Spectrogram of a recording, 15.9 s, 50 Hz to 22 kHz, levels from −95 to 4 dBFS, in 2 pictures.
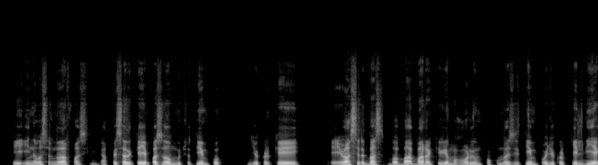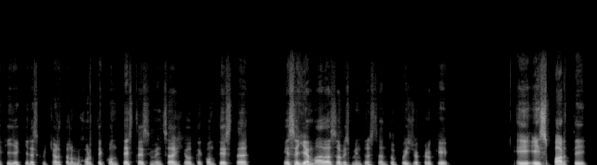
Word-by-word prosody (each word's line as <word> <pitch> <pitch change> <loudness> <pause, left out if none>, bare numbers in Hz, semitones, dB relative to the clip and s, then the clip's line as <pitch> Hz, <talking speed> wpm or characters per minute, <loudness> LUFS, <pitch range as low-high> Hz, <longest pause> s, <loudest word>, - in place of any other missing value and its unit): y 105 +3 -5
y - - -3
no 140 - -4
va 155 - 0
a - - -5
ser 140 +1 -14
nada 135 -1 +4
fácil, 90 -3 -11
a 90 - -11
pesar 110 +9 +2
de 140 - 0
que 135 - +3
haya 135 - +7
pasado 120 0 +4
mucho 120 -1 -10
tiempo. 115 +4 -3 0.3
Yo 110 +1 -8
creo 115 -3 -8
que, 105 -5 +2 0.4
eh, - - -7
va 110 - +9
a - - -1
ser 135 +3 -2
va 120 - +7 0.2
va 120 0 +3
va 125 +2 +2
a - - +8
requerir 120 -3 -2
a - - 0
lo 115 - -7
mejor 105 +2 -3
de 115 - 0
un 110 - -8
poco 110 +1 -15
más 100 -2 -3
de 100 - -12
tiempo, 120 +5 -2
yo 110 - -4
creo 115 - -7
que 115 - +1
el 100 -2 -5
día 135 +4 +4
que 115 - -9
ella 110 -1 -2
quiera 115 +1 -4
escucharte, 110 +2 -5
a - - -8
lo 115 - -5
mejor 115 +5 -6
te 135 - -3
contesta 160 +7 -1
ese 145 0 -7
mensaje, 140 0 -1
o 130 - -2
te 115 -1 -11
contesta 140 +5 0 0.5
esa 135 0 +3
llamada, 135 +5 +6
¿sabes? 130 -1 -2
Mientras 105 -2 -9
tanto, 120 +3 -7
pues, 100 -7 -6
yo 110 - -5
creo 110 +1 -7
que, 110 -4 -1 0.9
eh, 110 -3 +4
es 120 -1 +5
parte 110 -1 +4
115 Hz, 255 wpm, -26 LUFS, 110-130 Hz, 0.9 s, va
